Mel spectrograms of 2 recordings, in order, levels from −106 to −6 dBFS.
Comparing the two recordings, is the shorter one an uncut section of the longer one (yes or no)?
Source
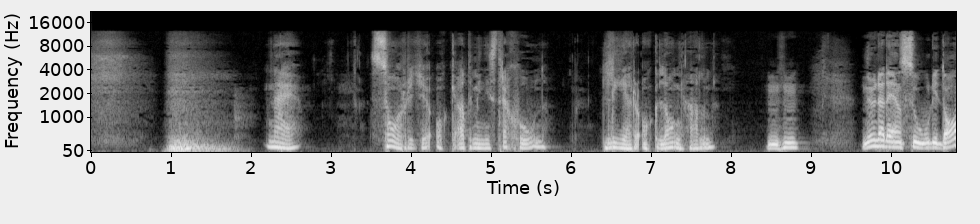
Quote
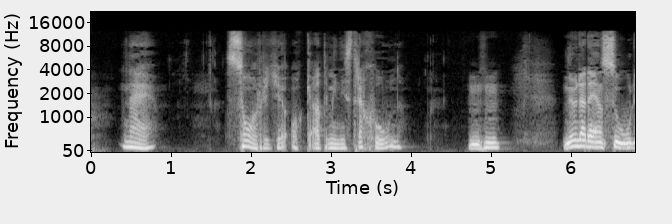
no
